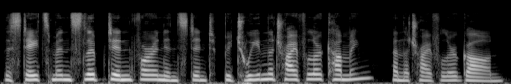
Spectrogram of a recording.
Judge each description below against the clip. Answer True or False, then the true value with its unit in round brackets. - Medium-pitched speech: False (205 Hz)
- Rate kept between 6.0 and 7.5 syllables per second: False (4.8 syllables/s)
